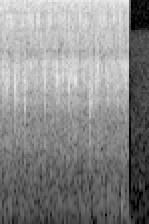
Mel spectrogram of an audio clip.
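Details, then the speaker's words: Leaking buried water pipe under an exterior wall, drained and pressurized with air, heard through a leak detector at the leak point: a steady high hiss with a slight flutter that cuts off sharply. "에아를 집어넣어서 누수음이 있거든요. 소리로 듣는데 그거 이제 누수 탐지기로 찾는 건데요."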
